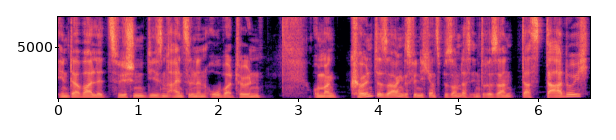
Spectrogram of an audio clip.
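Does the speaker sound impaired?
No.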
